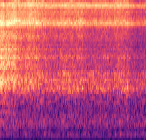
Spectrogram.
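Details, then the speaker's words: Used Duo-Art rotary vacuum pump (spider), vacuum gauge nearby and the line nearly closed off: steady airy hiss with a faint low hum, even, no knocks or rattles; pump pulling vacuum smoothly under load. "And that way you'll be able to hear what the spider sounds like under load."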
